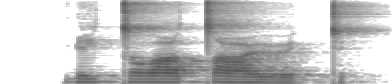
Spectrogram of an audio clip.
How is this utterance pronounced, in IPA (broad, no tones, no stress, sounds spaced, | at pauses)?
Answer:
ɽ i t ɔ o̯ tˤ ø t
